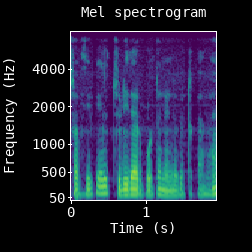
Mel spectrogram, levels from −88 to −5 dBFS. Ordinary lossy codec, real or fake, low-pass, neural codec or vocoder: none; real; 7.2 kHz; none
